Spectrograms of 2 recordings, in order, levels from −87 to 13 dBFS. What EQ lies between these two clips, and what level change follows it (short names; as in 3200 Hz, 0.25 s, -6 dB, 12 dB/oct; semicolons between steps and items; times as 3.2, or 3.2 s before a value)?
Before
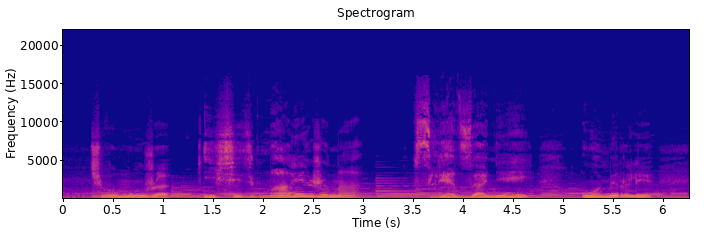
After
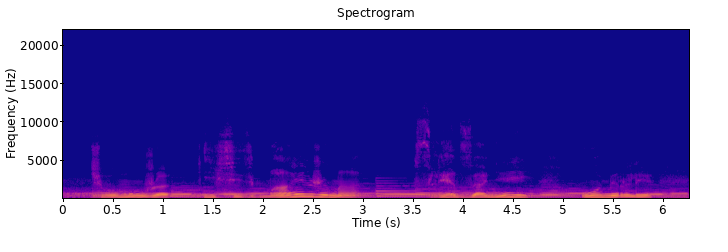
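band-pass 520 Hz, Q 2.3; +6.5 dB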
